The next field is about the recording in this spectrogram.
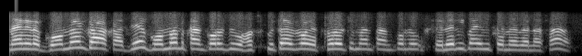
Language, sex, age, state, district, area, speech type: Odia, male, 45-60, Odisha, Nabarangpur, rural, conversation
